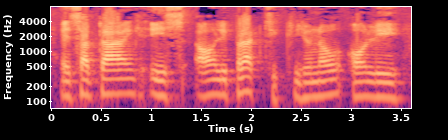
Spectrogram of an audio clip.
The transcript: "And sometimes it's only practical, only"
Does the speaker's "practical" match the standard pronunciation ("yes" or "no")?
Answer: no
